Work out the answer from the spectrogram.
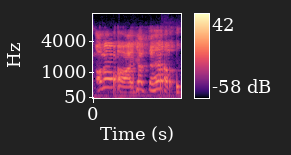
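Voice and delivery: high mock grandma voice; grandma refusing. Grandma refusing to sit down, high mock brush-off. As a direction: brush them off like a busy old lady. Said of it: "we're like".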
